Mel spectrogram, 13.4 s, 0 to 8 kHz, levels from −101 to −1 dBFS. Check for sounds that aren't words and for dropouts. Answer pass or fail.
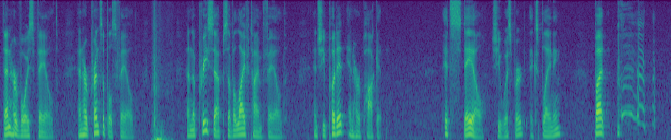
fail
